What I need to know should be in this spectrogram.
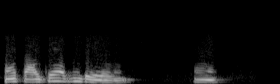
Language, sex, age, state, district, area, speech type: Bengali, male, 30-45, West Bengal, Nadia, rural, conversation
